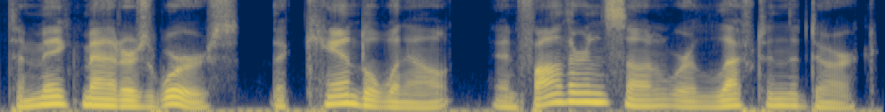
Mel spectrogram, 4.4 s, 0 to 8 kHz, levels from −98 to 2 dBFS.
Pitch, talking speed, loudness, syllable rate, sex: 120 Hz, 230 wpm, -17 LUFS, 5.5 syllables/s, male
